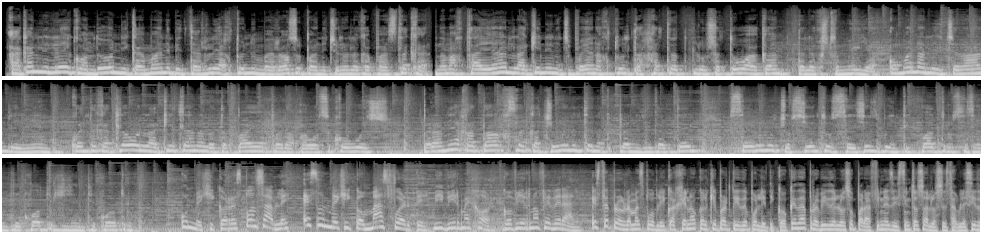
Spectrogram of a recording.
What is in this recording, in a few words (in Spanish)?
Totonaco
